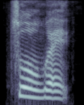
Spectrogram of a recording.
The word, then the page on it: 座位: zuò wèi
